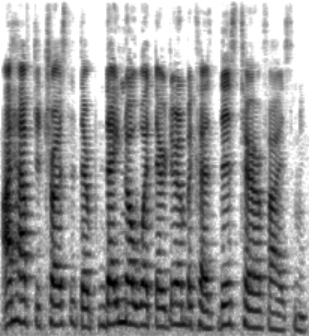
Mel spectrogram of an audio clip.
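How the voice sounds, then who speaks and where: This tarot vlogger's voice is squeaky, bright and sharp-edged, with fairly even intonation, as she delivers an unscripted spiritual talk to camera. Her nervous, halting speech keeps circling back through restarts and repeated words.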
